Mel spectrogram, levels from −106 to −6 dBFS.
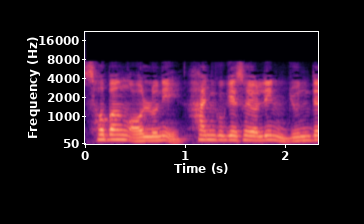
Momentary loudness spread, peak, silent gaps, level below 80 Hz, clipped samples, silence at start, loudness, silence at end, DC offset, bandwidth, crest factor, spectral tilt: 5 LU; -12 dBFS; none; -66 dBFS; under 0.1%; 0 s; -28 LUFS; 0 s; under 0.1%; 7.4 kHz; 16 dB; -4 dB/octave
